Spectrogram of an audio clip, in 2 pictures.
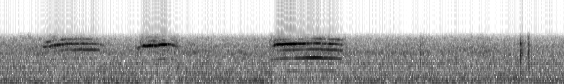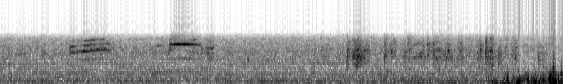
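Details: Manx Siamese cat on a balcony, being playful and wanting attention, gives a series of short rising-falling meows in clusters, about six calls spread over eleven seconds, with a low rumble of background noise and a louder thump at the end.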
